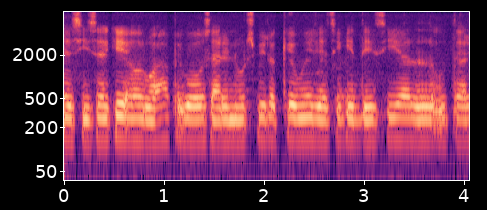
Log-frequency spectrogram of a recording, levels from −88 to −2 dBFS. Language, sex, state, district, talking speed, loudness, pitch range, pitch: Hindi, male, Chhattisgarh, Raipur, 280 wpm, -16 LUFS, 130-135 Hz, 130 Hz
